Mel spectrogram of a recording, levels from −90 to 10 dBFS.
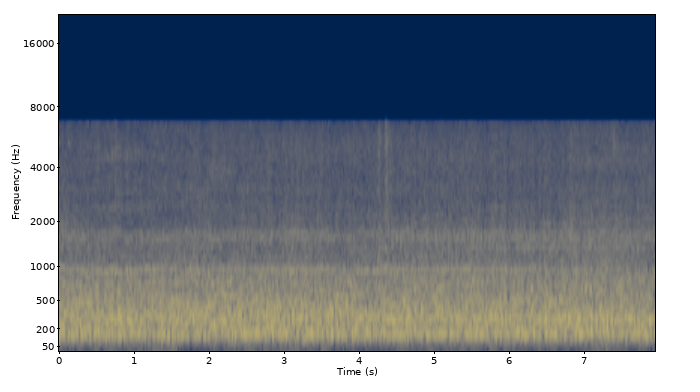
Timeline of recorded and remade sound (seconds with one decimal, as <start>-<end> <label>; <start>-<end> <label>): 0.0-2.4 remade; 2.4-3.6 recorded; 3.6-4.4 remade; 4.4-6.8 recorded; 6.8-8.0 remade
